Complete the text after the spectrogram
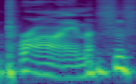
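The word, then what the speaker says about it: PRhyme: He's also a member of Bad Meets Evil, along with Eminem and P-Rhyme with DJ Premier. – Yeah. – Prime. Prime.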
